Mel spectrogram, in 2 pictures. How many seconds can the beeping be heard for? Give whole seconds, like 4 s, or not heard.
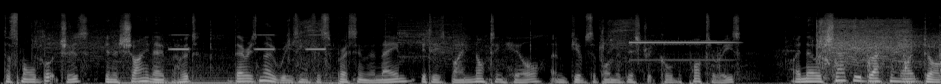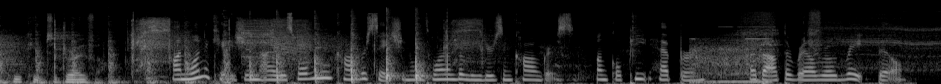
4 s.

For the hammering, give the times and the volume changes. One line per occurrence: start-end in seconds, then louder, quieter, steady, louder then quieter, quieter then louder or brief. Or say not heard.
8.3-13.9 louder.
